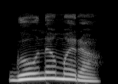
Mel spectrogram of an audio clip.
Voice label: "ಗೋನಮರ", Kannada

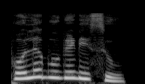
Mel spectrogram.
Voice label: "ಪೊಲಬುಗೆಡಿಸು", Kannada

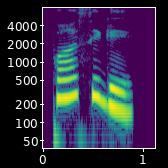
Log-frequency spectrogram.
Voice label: "ಪಾಸಿಕೆ", Kannada

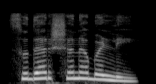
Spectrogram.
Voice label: "ಸುದರ್ಶನಬಳ್ಳಿ", Kannada; sudarśana baḷḷi; noun

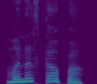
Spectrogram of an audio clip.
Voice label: "ಮನಸ್ತಾಪ", Kannada

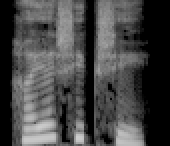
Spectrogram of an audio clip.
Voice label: "ಹಯಶಿಕ್ಷೆ", Kannada

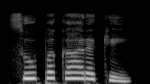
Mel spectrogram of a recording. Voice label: "ಸೂಪಕಾರಕಿ", Kannada

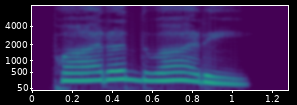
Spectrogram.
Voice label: "ಪುರದ್ವಾರ", Kannada

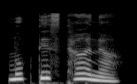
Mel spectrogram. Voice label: "ಮುಕ್ತಿಸ್ಥಾನ", Kannada

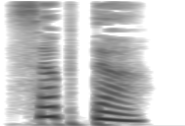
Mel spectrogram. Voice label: "ಸುಪಥ", Kannada

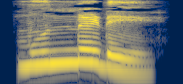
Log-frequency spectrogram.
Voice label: "ಮುನ್ನಡೆ", Kannada

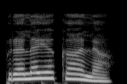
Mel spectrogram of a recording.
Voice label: "ಪ್ರಲಯಕಾಲ", Kannada

